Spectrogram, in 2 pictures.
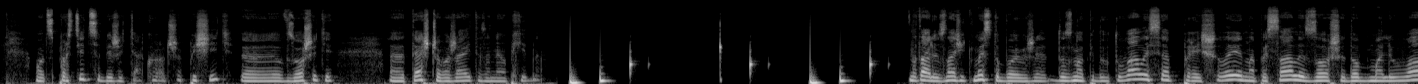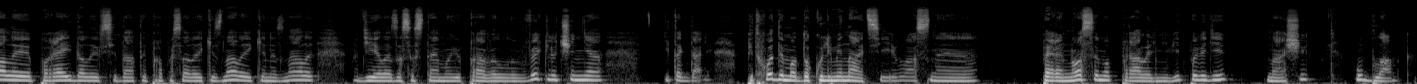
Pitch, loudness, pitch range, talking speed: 175 Hz, -25 LUFS, 160-205 Hz, 115 wpm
